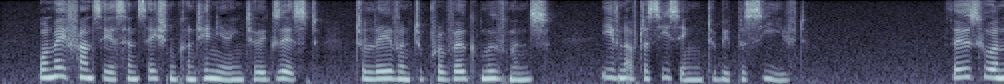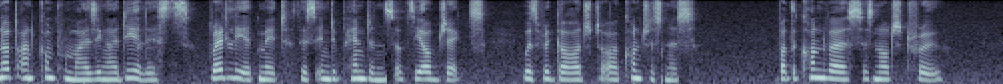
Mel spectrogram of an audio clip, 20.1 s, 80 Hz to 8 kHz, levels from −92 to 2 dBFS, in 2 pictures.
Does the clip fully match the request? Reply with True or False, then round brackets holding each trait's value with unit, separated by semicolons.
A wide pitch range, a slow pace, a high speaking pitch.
False (2.7 semitones; 130 wpm; 210 Hz)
